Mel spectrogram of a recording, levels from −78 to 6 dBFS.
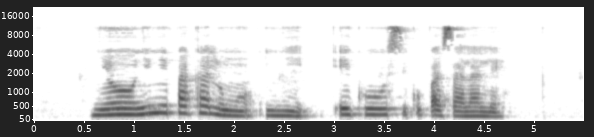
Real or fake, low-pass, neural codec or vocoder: real; 10.8 kHz; none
